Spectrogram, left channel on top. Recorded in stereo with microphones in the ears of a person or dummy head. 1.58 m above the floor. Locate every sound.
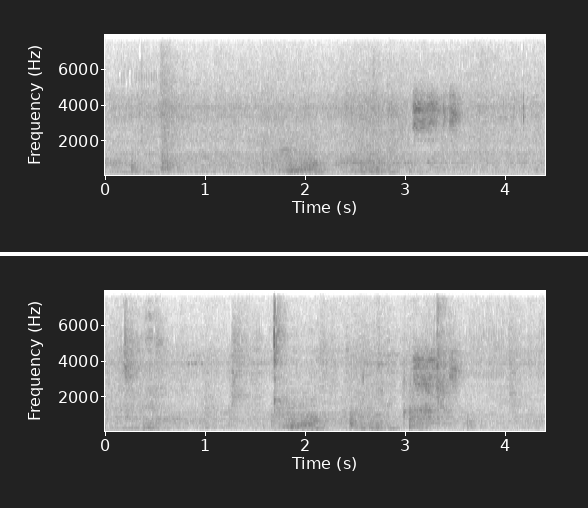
1.7 s footsteps: 10° left (ahead or behind), 3.5 m; by 2.9 s centre (ahead or behind), 3.5 m
3.1 s a squeak: centre (ahead or behind), 4.5 m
